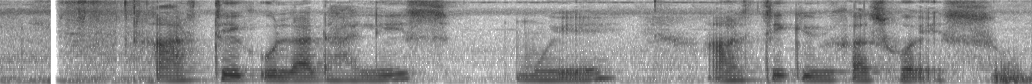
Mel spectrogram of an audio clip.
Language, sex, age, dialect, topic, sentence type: Marathi, male, 18-24, Northern Konkan, banking, statement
